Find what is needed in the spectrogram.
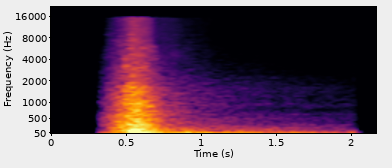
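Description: Editing whoosh sound effect with a deep low rumble under it, coming in sharply about a third of a second in and fading out over the next second and a half.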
